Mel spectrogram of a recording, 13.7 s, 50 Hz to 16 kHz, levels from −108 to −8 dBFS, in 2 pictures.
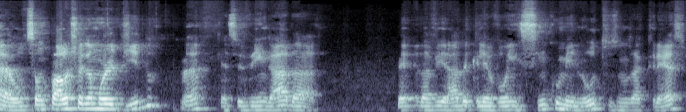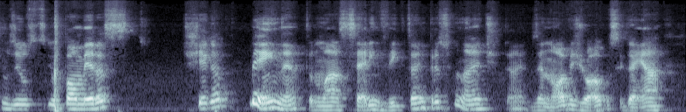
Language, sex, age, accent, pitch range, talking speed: Portuguese, male, 20-39, Brazilian, 115-150 Hz, 165 wpm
